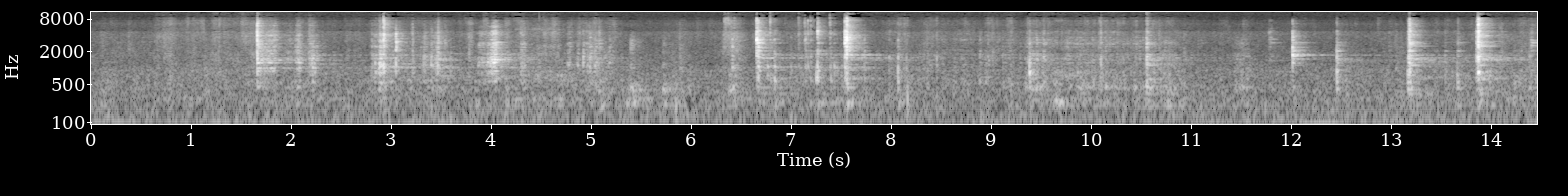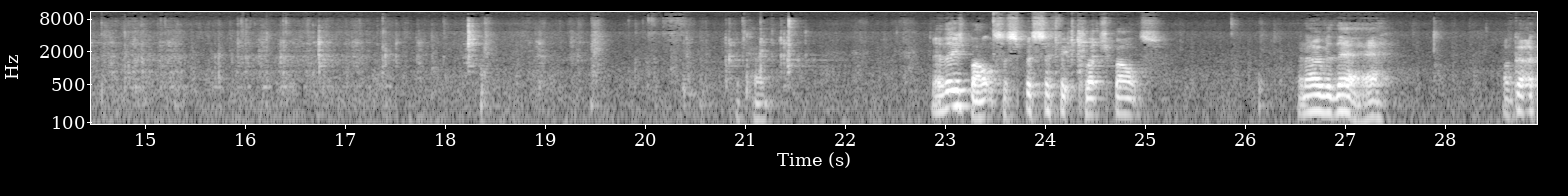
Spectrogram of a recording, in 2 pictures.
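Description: Metal tools clink against a metal housing.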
